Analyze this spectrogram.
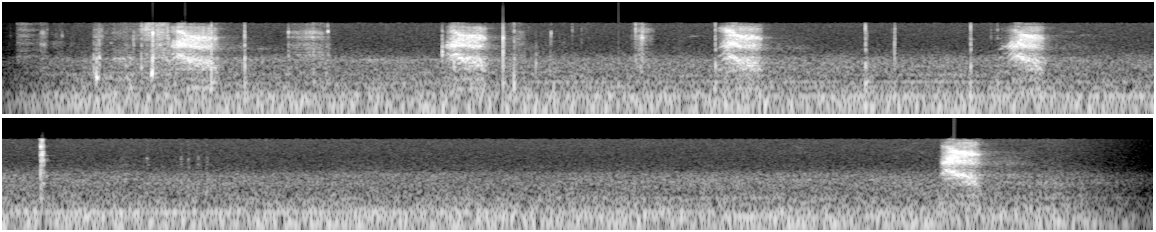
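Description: A fox gives short, hoarse, sneezing barks spaced a few seconds apart over a low background hum.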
